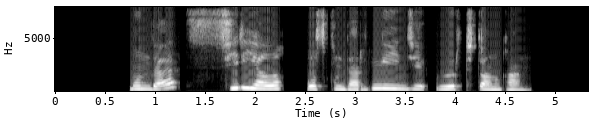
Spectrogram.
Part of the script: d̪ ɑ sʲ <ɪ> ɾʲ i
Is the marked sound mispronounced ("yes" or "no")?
yes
